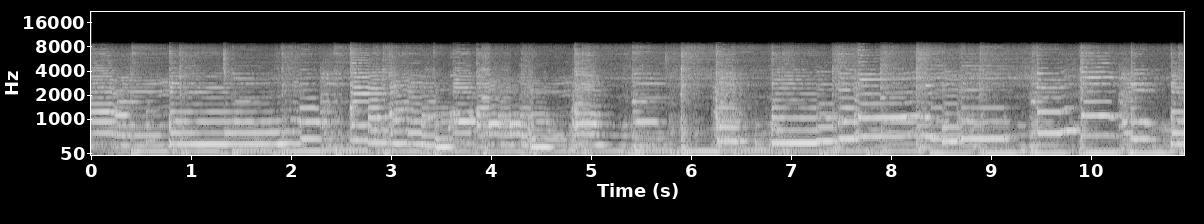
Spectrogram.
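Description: Gretsch G5120 Electromatic hollow-body electric guitar played clean through a tube amp: a steady pulsing bass line picked under single-note melody lines. About eight and a half seconds in, the bass line steps down to lower notes.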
